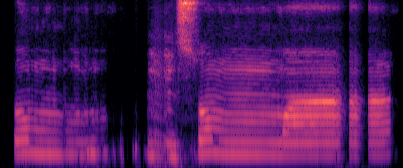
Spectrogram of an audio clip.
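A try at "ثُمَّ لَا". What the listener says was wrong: মা টান হবে না ভাই, সুম্মালা।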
